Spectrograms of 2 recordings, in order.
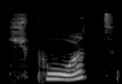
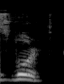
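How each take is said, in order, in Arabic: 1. الكلمة تبدأ بصوت sh. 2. الكلمة تبدأ بصوت s عادي. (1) "عندي اس بي شبورت" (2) "ما تقوليش بقى سبورت"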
